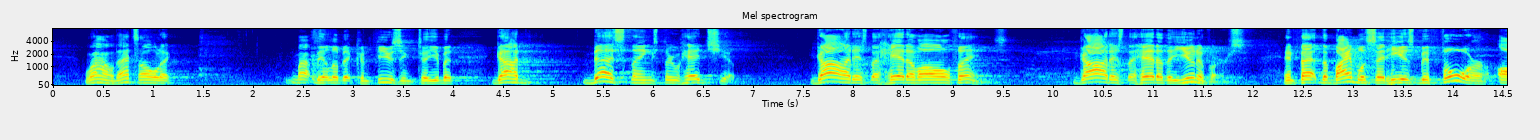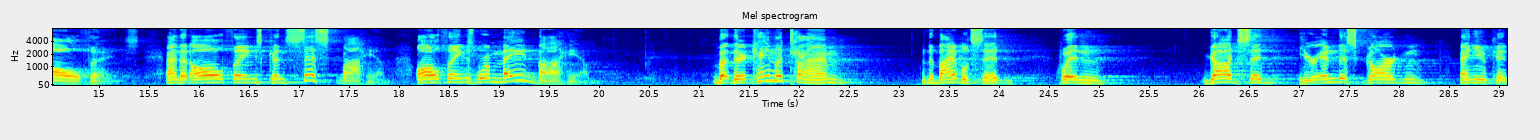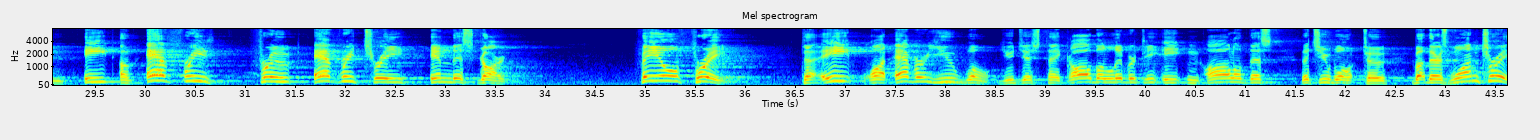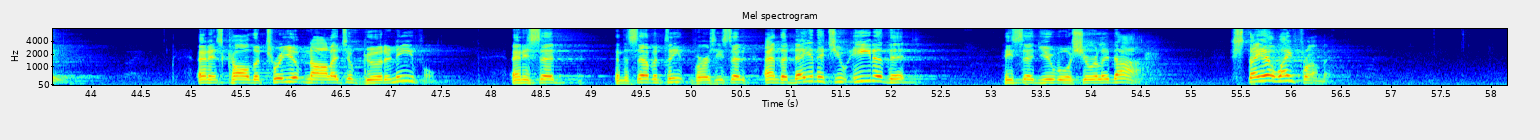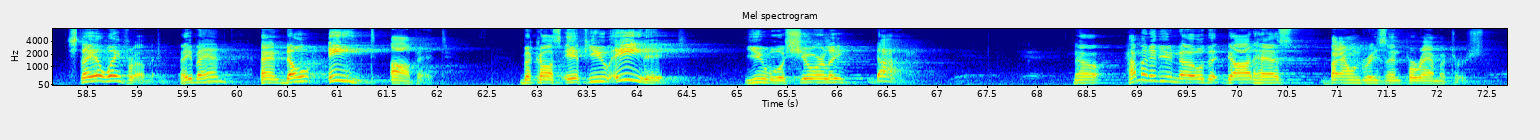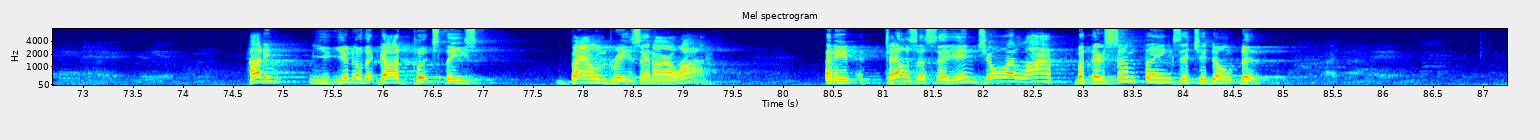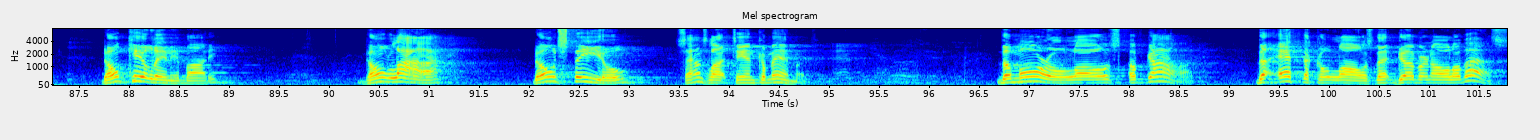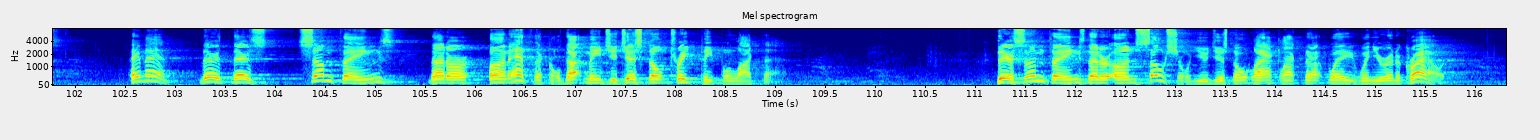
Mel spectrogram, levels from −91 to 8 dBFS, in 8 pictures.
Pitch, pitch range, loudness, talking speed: 175 Hz, 160-200 Hz, -25 LUFS, 135 wpm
